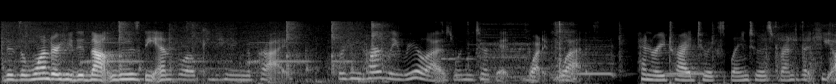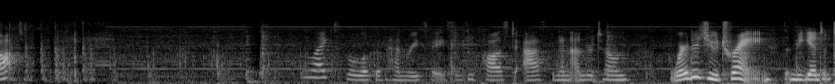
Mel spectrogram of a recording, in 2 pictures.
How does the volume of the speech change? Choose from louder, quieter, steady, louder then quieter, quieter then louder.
quieter then louder.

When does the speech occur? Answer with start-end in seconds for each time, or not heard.
0.0-8.7, 11.3-16.6.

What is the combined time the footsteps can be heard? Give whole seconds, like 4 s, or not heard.
not heard.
